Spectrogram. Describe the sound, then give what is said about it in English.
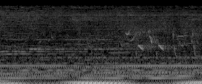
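A few brief, high bird chirps come in quick succession partway through, fairly faint, set against a steady low droning background with no talking. “You hear the sound of very distinct bird song.”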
